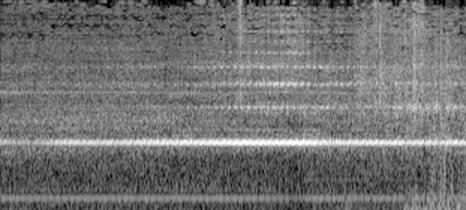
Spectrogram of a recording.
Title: A/c making weird noise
